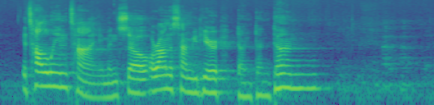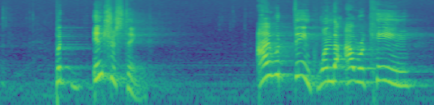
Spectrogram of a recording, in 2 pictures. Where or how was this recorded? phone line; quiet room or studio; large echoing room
large echoing room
